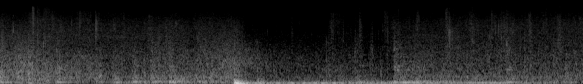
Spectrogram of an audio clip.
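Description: Footsteps crunch over snow and loose stones.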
